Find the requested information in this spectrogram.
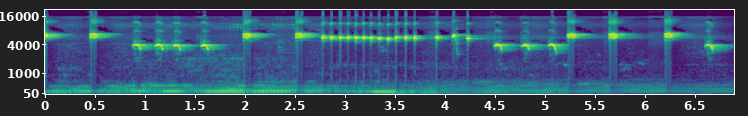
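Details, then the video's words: Konin, the olive-backed sunbird, singing in tembakan rapat, mesin jahit, lengkingan and besetan styles for cage-bird tutoring: shrill chirps, a quick buzzy trill of about ten notes, and short descending notes over a soft hum. "TERAPI KONIN GACOR FULL TEMBAKAN RAPAT!!!MESIN JAHIT,LENGKINGAN DAN BESETAN."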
